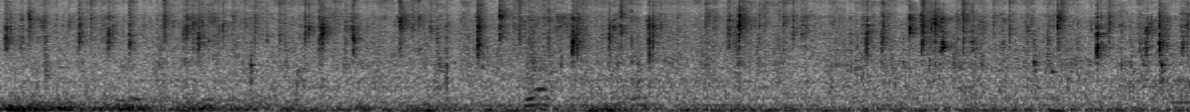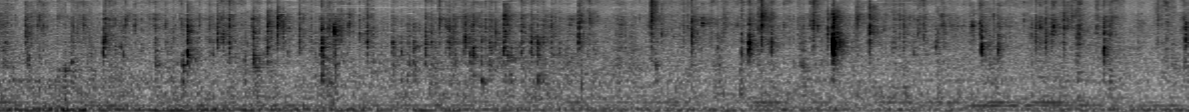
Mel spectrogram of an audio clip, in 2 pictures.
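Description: Rain falling at night, with scattered drops pattering and dripping close by. A low rumble fades away over the first couple of seconds.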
